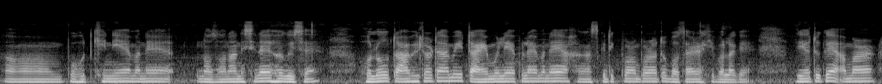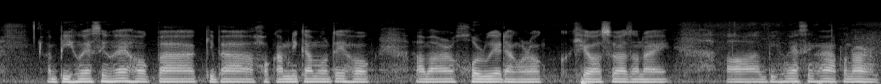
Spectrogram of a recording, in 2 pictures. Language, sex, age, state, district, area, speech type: Assamese, male, 18-30, Assam, Biswanath, rural, spontaneous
